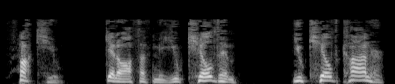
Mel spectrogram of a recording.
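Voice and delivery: high, loud rising scream of accusation; furious yell. Acted. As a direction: yell it at him, building to the name. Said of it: "she yelled".

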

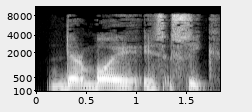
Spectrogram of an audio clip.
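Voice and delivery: put-on slow, careful foreign-accented voice; earnest immigrant passenger pleading a family's case; foreign colonist with broken English. A narrator's reading.

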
